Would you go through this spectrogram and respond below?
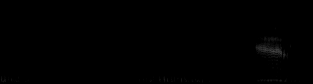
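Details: A male domestic cat purrs close by while being snuggled indoors: a soft, low, rumbling drone that swells twice over three seconds, then a brief, louder, higher voiced sound.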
